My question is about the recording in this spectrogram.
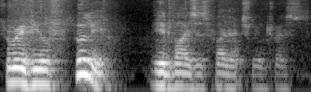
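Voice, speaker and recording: A man's voice: medium pitch, lively intonation, phone-quality sound. Man arguing a case in an echoey courtroom. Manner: measured, reads quotations from case law. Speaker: barrister. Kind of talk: courtroom legal argument. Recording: echoey courtroom, faint noise.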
